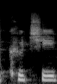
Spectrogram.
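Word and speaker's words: Cu Chi: do it down at this place called the coochie tunnels I swear that's the real name yes but it's spelled Cu space c-h I do Chi Tunnels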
